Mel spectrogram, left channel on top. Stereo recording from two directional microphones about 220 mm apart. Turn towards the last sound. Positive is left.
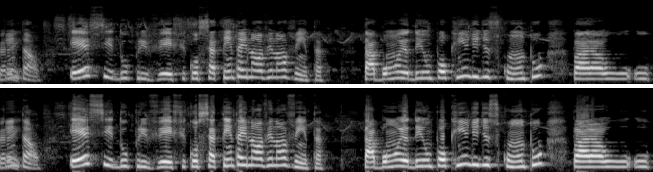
turn(degrees=-45)  # may be behind; listen again after turning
